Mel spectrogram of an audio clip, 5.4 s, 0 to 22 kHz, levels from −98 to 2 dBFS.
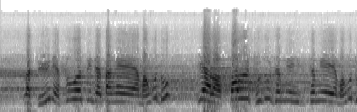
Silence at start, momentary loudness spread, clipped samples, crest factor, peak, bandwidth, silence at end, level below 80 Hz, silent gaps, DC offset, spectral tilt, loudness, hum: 0 s; 12 LU; under 0.1%; 14 dB; -2 dBFS; 11.5 kHz; 0 s; -54 dBFS; none; under 0.1%; -3 dB/octave; -15 LUFS; none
